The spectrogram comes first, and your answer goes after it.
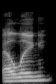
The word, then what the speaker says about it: Elling: I speak with somebody whose last name rhymes with my last name my last name is Elling your last name is Stelling uh you actually went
